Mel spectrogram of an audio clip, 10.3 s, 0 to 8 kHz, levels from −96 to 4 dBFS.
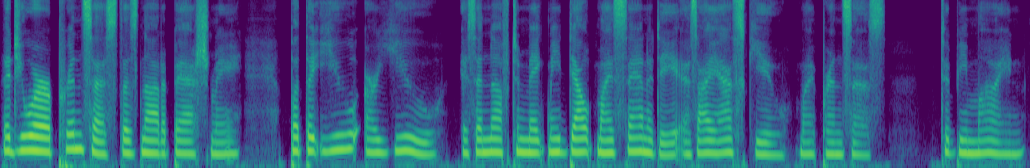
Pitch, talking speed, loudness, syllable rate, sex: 185 Hz, 180 wpm, -22 LUFS, 4.4 syllables/s, female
